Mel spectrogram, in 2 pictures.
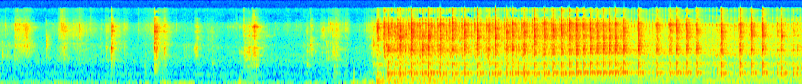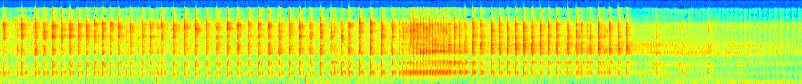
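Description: Some clicks and knocks of the starter cord being readied, then about four seconds in the British Seagull single-cylinder two-stroke outboard fires on the pull and runs with a fast, even beat, starting readily after its tank, fuel lines and carburettor were cleaned. Its revs rise briefly around twelve seconds in, then settle to a lower, steady run.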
